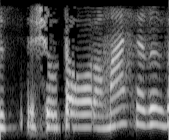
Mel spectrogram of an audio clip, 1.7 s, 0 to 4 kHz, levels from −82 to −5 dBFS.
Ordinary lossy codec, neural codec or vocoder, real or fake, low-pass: AAC, 16 kbps; codec, 24 kHz, 1.2 kbps, DualCodec; fake; 3.6 kHz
